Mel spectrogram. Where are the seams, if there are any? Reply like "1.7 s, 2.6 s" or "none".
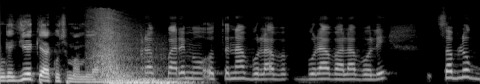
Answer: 1.4 s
